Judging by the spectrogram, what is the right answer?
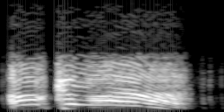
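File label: French player killed enemy mood med; War Thunder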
